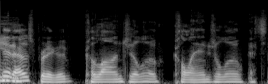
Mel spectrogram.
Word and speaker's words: Colangelo: Colangelo. That's not how you say it. Colangelo.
